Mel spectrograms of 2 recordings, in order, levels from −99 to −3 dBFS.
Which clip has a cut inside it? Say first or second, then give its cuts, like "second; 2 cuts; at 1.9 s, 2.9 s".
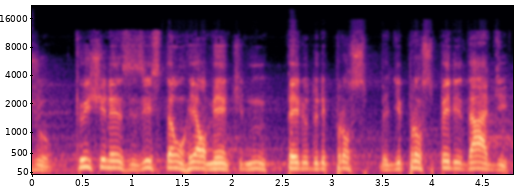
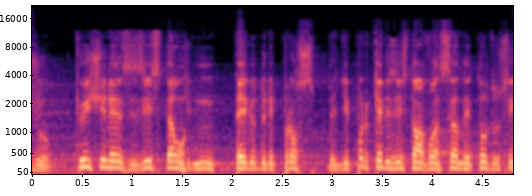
second; 2 cuts; at 1.5 s, 3.2 s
